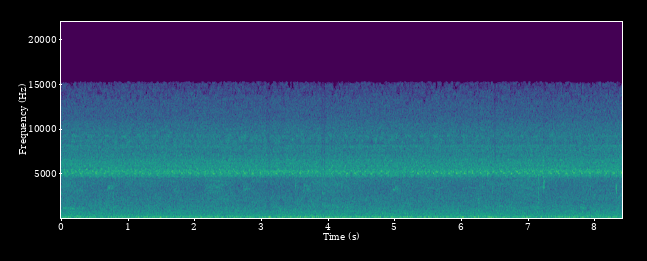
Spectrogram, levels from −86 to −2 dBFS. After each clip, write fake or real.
fake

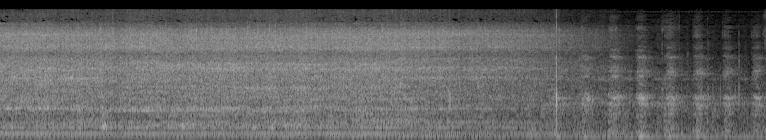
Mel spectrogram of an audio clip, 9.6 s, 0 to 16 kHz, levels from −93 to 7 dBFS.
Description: real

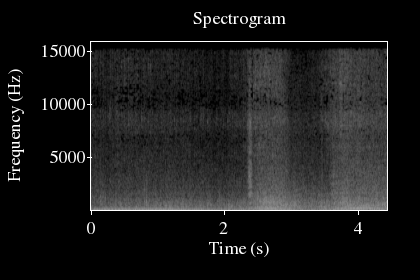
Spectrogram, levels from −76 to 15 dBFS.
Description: real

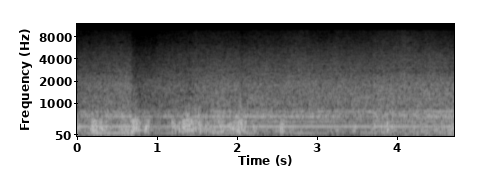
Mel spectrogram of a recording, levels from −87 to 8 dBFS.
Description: real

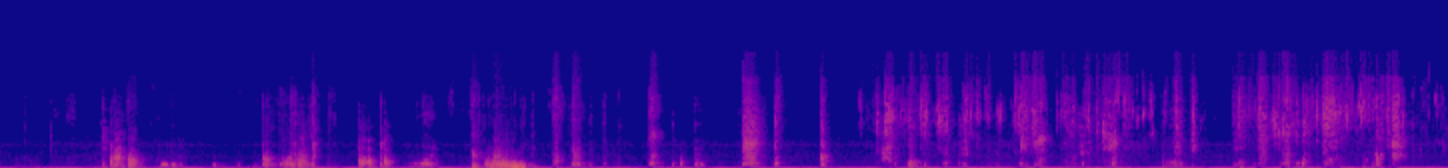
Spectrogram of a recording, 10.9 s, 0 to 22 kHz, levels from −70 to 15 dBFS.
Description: fake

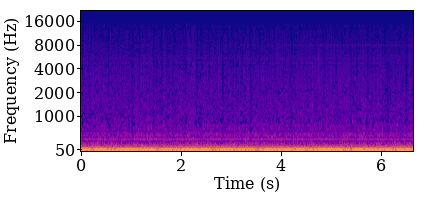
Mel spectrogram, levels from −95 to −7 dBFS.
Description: fake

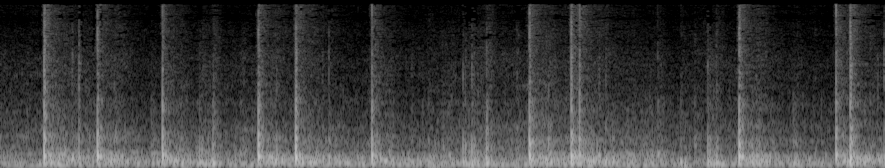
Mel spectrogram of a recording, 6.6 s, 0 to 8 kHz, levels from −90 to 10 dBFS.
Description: real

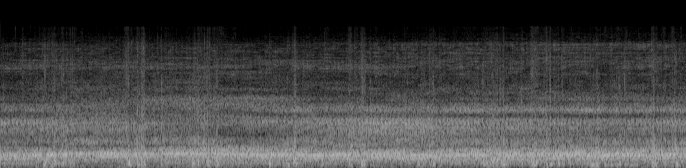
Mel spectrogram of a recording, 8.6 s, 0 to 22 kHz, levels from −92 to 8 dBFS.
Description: real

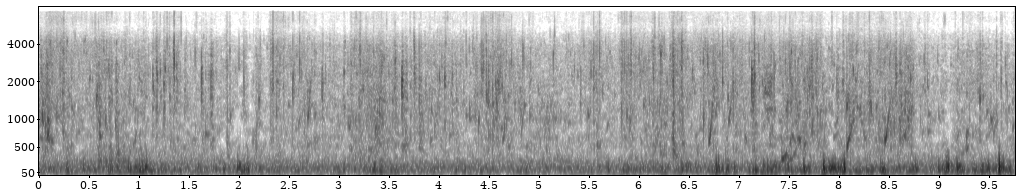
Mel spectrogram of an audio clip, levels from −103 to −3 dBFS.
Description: fake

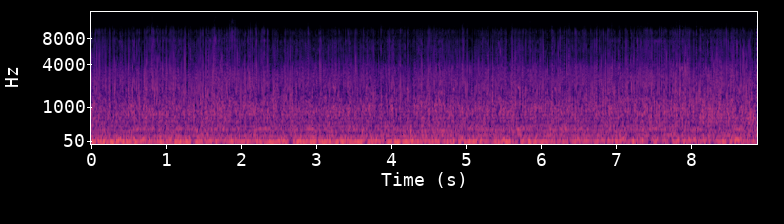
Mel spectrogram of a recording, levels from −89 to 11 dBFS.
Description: fake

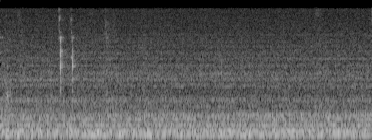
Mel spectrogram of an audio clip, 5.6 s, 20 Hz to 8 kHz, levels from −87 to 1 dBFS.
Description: real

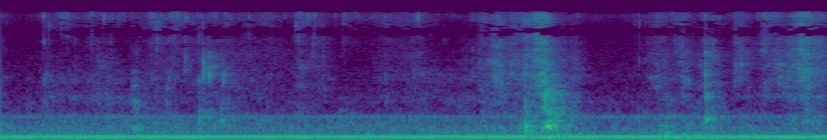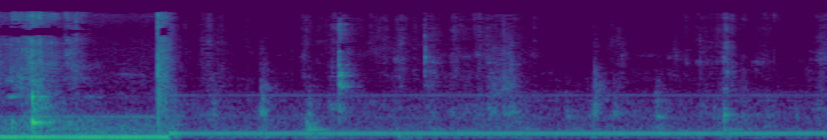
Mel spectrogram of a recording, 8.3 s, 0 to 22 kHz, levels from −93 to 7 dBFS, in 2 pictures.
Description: real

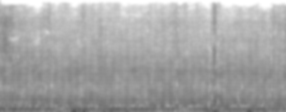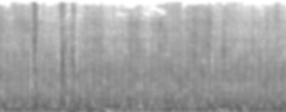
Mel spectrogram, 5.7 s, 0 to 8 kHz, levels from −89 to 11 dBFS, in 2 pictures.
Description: fake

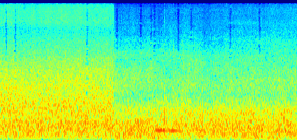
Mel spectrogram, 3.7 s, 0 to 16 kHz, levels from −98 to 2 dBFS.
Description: fake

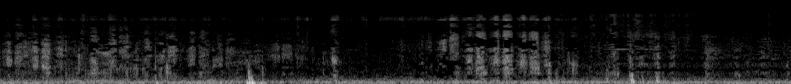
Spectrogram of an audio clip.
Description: real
